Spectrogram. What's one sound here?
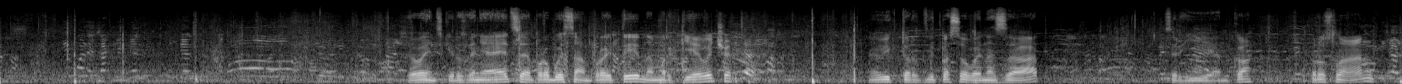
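A football thuds as it is kicked on a pitch outdoors.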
